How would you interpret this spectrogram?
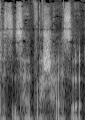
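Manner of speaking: whispered frustrated curse. Real, not acted. Frustrated aside about coach missing.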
